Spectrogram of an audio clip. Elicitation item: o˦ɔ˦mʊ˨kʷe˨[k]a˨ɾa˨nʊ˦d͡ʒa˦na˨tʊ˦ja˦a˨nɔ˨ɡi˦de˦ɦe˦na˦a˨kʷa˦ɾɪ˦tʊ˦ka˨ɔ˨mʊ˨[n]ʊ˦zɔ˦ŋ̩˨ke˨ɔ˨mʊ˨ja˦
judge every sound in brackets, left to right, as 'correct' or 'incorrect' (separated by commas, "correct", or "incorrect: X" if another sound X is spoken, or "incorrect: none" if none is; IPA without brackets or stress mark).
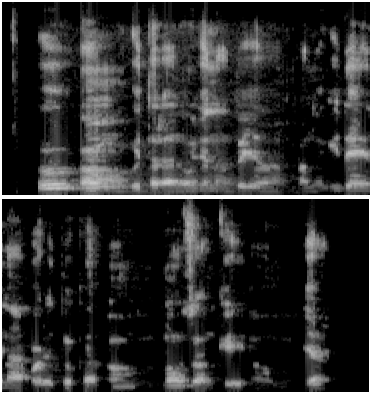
incorrect: t, correct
